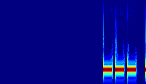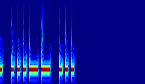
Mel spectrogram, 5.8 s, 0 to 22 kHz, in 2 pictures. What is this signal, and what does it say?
Morse code, heard as a keyed tone, about 20 wpm, 700 Hz. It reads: OE3S
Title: DXCC-100 Call Signs - 4 Characters - Repeated 3x - 20wpm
